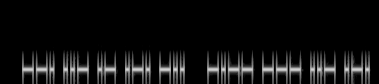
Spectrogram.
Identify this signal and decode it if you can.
Morse code, heard as a keyed tone, about 34 wpm, 700 Hz. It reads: GUARD YOUR
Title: Sentences from Top 1200 Words 35wpm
